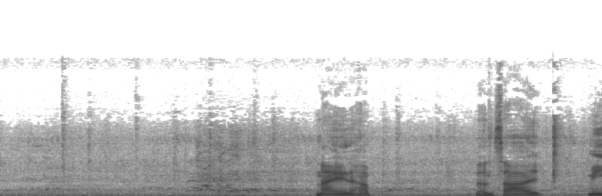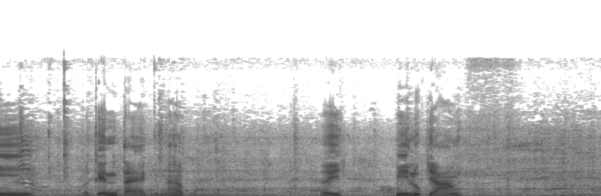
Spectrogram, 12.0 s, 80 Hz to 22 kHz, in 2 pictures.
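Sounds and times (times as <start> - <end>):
low background noise: 0.0 - 12.0
man speaking: 4.8 - 8.1, 9.2 - 10.7.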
